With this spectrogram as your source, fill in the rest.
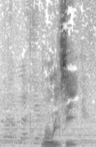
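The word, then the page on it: gul'zi: Teotitlán del Valle Zapotec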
